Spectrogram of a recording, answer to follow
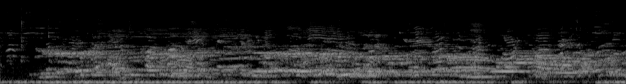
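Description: Several voices sounding at once, with a low steady hum underneath.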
